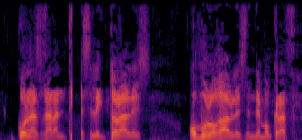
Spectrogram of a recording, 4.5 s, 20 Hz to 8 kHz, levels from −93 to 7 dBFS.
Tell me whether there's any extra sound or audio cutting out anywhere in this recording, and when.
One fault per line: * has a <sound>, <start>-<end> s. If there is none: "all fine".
* has a dropout, 1.1-1.2 s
